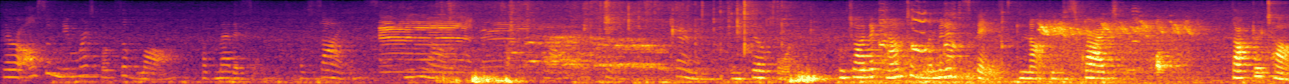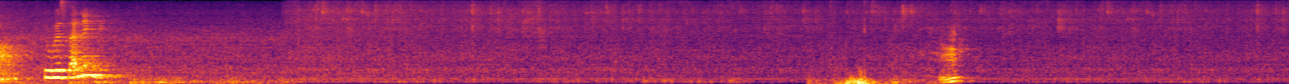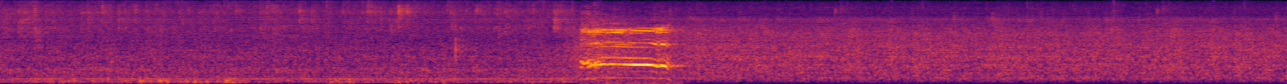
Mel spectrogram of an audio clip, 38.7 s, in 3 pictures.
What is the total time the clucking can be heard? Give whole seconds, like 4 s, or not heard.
8 s.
